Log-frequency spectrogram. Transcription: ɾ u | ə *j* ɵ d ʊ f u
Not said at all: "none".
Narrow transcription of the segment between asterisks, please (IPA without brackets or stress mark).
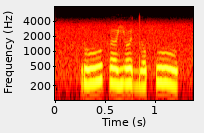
j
